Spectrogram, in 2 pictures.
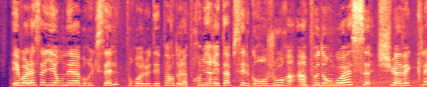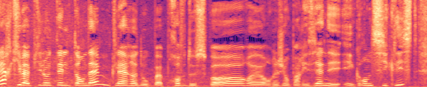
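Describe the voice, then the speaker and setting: A high-pitched woman's voice at a fairly quick pace, hardly any pauses, ordinary pitch variation, and noticeable background noise. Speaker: radio reporter. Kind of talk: on-location reportage. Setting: outdoors. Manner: animated.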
